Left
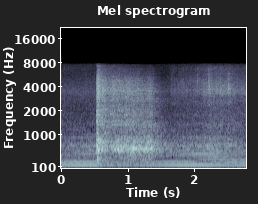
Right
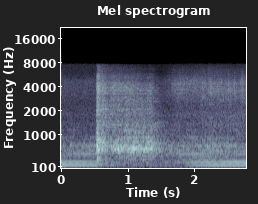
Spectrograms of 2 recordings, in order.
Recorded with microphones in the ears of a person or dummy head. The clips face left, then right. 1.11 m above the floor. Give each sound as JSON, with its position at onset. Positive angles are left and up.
{"t": 0.5, "sound": "an explosion", "side_deg": 5, "distance_m": 1.5}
